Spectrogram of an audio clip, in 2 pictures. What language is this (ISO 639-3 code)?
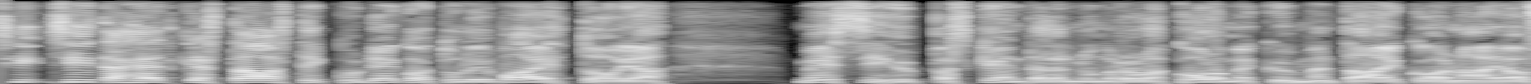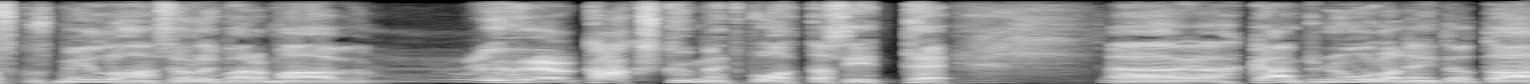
fin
